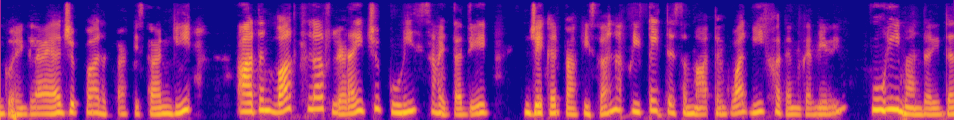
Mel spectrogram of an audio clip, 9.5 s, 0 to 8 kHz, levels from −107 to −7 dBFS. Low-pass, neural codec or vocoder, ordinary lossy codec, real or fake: 7.2 kHz; codec, 16 kHz, 1 kbps, FreqCodec, larger model; none; fake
